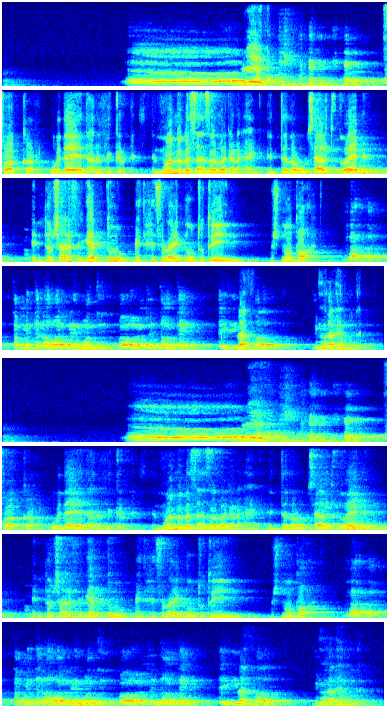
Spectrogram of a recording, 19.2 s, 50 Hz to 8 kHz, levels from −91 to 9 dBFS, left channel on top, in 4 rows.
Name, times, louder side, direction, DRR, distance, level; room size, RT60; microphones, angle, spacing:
voice 1, 1.5-3.9 4.3-4.9 8.8-9.2 9.9-10.0 13.9-14.3 14.6-16.8 17.1-17.8 18.3-18.8, equal, 75° left, 0 dB, 2.8 m, -25 dB
voice 2, 3.0-3.4 4.8-6.4 6.7-9.4 10.0-12.6 13.0-13.6 17.4-17.6 18.4-18.9, left 4 dB, 90° left, 12 dB, 0.7 m, -24 dB
16.0 x 7.4 x 4.0 m, 1.3 s
head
